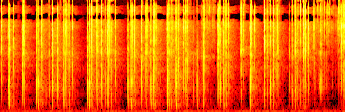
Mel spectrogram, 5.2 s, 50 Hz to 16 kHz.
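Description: Long nails tap, scratch and press on a small, clear plastic multi-compartment bead organizer filled with gold beads. Rapid, crisp clicks and scratchy crackles repeat in quick bursts with very short decay. The sound is bright and high, centered around 965 Hz, with almost no low end.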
